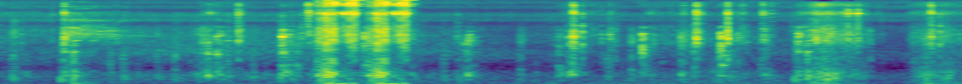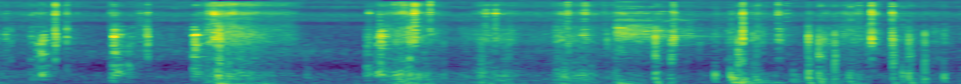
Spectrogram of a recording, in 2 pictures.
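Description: Footsteps patter quickly across roof tiles.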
